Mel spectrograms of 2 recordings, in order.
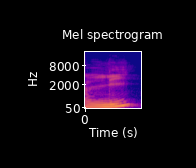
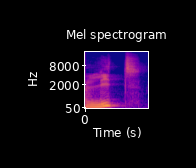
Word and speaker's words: lit: Alors, on a un lit. Attention, c'est pas un lit, on ne prononce pas le t.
